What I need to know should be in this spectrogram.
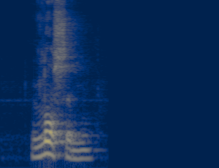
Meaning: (verb) 1. to unload 2. to dump; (noun) plural of losse
- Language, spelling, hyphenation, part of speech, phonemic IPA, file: Dutch, lossen, los‧sen, verb / noun, /ˈlɔ.sə(n)/, Nl-lossen.ogg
